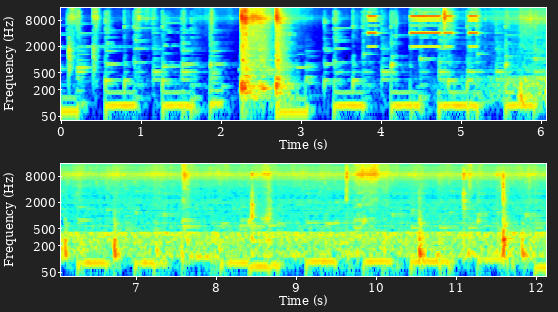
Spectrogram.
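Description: Shiso leaves and miso stir-fried over medium heat in a pan, with repeated clanking utensil strokes early on, then a steady sizzle under scraping stirs close by.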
